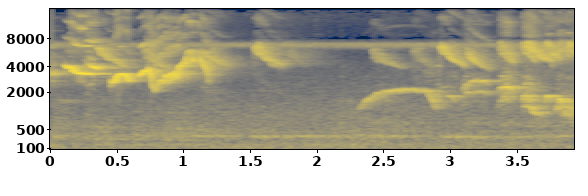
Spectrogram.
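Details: Contest fighting song of a male Oriental magpie-robin with wild-style voice: bright warbled whistles, a clear rising-falling whistled slur, then fast sharp chattering notes, with a steady high-pitched hum in the background.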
